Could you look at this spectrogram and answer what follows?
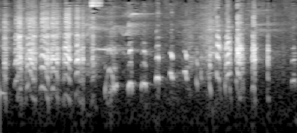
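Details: A zoo cockatoo amusing visitors gives a rapid, rhythmic string of harsh, hiccuping laugh-like notes, about four or five a second, with some rasping squawks mixed in.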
